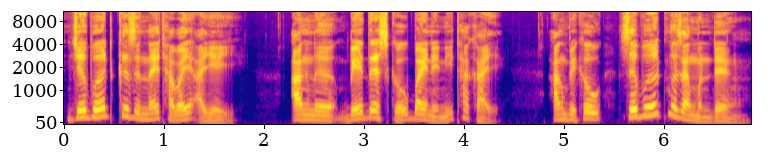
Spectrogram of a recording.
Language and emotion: Bodo, happy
